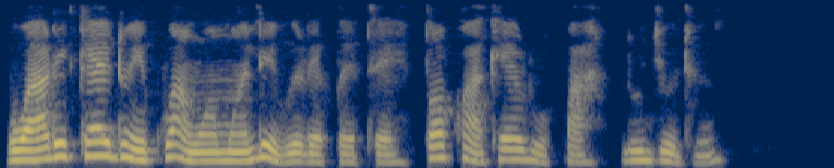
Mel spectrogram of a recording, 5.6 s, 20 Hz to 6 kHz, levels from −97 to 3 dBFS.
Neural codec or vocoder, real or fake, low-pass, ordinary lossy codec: none; real; 5.4 kHz; none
